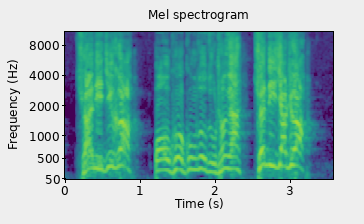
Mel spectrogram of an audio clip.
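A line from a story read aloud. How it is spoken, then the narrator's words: Shout over loudspeaker. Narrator (Chinese): 杨伟在扩音喇叭上喊一嗓子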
